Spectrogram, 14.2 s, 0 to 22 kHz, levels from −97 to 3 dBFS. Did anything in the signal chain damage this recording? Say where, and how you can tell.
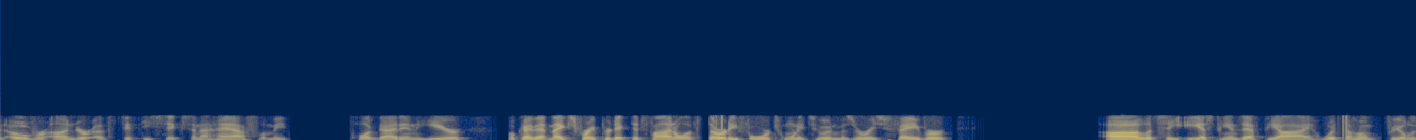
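Yes. The damage happened in transmission on the digital phone line: bit errors struck the G.711 stream, a fraction of a percent of bits, in two short bursts. Each flipped bit corrupts one sample, and hits on high-order bits, or on the sign of a loud sample, produce sharp ticks. This can be heard as a brief crackle from 7.13 to 7.22 s, right after "a predicted final of", and again from 13.38 to 13.47 s. Between the bursts, the telephone-band sound up to 4 kHz is intact.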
